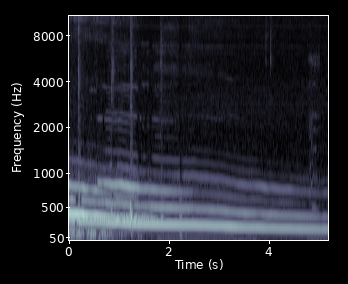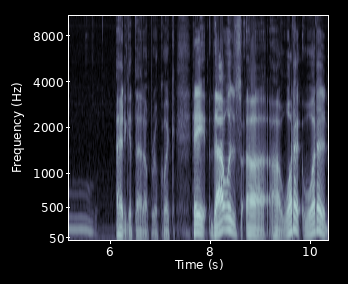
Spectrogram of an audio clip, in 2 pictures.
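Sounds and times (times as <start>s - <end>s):
wolf howling with a mournful tone: 0.0s - 5.7s
faint clicks: 3.8s - 4.2s, 4.8s - 6.0s
speech: 6.1s - 10.3s.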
